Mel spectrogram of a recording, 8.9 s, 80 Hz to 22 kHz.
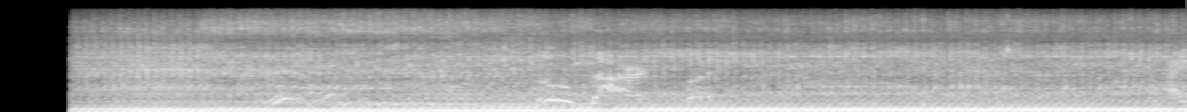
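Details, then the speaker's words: Dingo 220 skid steer loader engine after rewiring and tune-up: it catches and settles into a steady, even run at about four pulses a second with no miss or knock, running normally. "guess you can hear it running. Spent a little time on finally tuning up everything."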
